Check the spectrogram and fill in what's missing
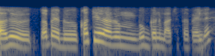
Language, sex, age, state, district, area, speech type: Nepali, male, 18-30, West Bengal, Darjeeling, rural, conversation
